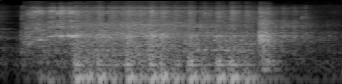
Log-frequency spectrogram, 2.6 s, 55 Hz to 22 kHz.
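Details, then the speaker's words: Honda TRX350TM Rancher 350 ATV, ridden hard, smokes, engine noises, cylinder looks newly replaced; catches and rumbles unevenly under two seconds then dies — starts but won't keep running, cause not yet known. "Now you may be wondering, what do I mean when I say it doesn't run well? Well, let me show you. It runs a little better than that."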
